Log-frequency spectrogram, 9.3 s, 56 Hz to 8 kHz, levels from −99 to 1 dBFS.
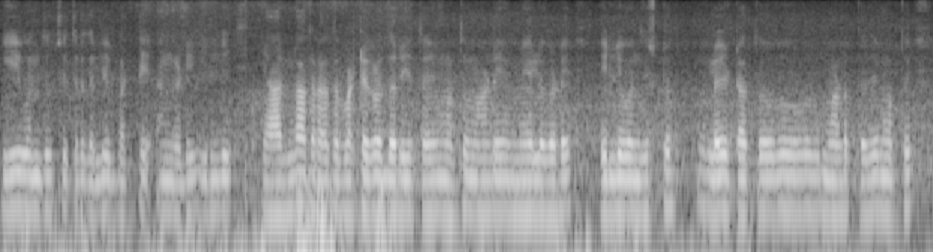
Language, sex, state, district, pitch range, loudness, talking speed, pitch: Kannada, male, Karnataka, Koppal, 120-125 Hz, -20 LUFS, 120 wpm, 120 Hz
